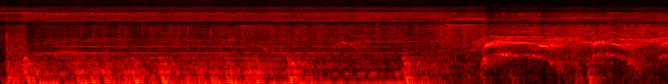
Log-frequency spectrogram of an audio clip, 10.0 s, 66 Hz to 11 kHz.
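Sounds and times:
swing dance music: 0.3s - 7.9s
audience cheering and applauding: 0.5s - 10.0s.

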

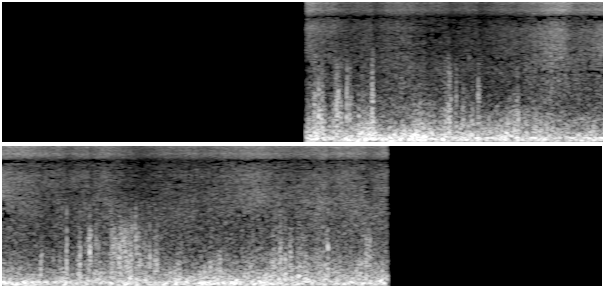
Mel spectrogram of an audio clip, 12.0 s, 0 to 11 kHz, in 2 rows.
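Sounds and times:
strong wind buffeting microphone: 3.0s - 9.9s
waves and rushing water: 3.0s - 9.9s.

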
